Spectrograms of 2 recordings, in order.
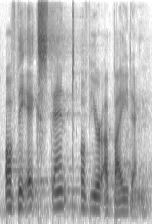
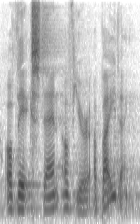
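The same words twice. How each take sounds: The two takes are said the same way.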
